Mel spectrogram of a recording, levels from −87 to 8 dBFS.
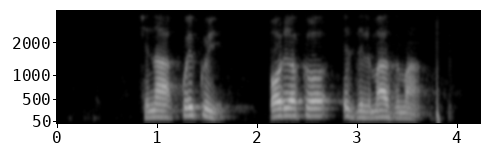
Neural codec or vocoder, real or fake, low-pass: codec, 16 kHz, 16 kbps, FunCodec, trained on Chinese and English, 50 frames a second; fake; 3.6 kHz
